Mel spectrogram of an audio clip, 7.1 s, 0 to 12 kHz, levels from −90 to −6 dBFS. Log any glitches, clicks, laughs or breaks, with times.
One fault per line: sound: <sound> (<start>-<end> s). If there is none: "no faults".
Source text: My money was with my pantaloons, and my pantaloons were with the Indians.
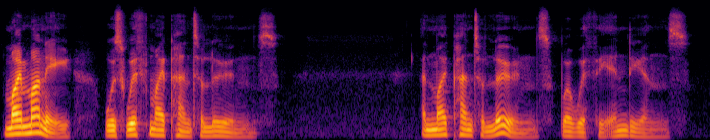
no faults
